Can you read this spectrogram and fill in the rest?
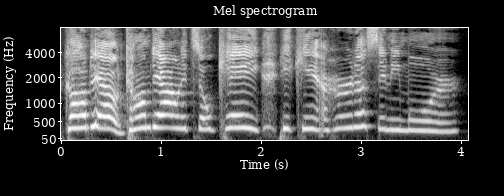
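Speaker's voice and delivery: high, urgent attempt to calm someone; hammed-up frantic reassurance; Jennifer. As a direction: reassure in a high, strained pitch. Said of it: "And Jennifer's like".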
